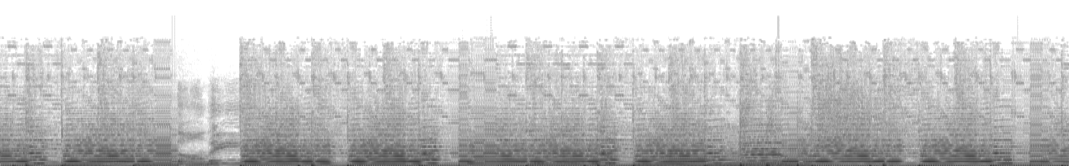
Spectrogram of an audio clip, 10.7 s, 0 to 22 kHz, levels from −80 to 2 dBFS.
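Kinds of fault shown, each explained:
Bluetooth stutter: Packets arrive late or not at all, so the receiver keeps replaying its last short buffer, producing a rapid machine-gun repeat before the sound jumps ahead as if it had kept playing. Bursts occur at 1.58 to 1.78 s, 4.53 to 4.96 s, 7.78 to 8.03 s and 10.06 to 10.49 s, with about 140 to 300 ms lost per burst and the longest unbroken repeat reaching 116 ms, consistent with roughly 23 ms packets.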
